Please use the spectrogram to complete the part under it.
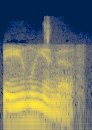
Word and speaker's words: alienist: I didn't mispronounce that, alienists. – Wow.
